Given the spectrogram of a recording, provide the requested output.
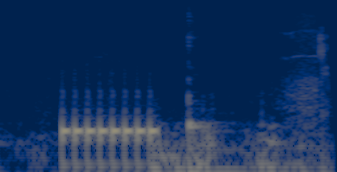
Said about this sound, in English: We're going to give my wife a call so you guys can hear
